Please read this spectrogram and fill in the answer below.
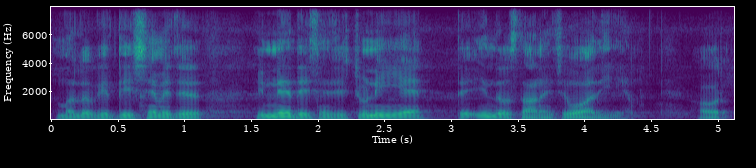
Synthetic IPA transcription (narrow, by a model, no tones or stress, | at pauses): mət̪ləbkid̪eːʃẽːʋɪt͡ʃɪnːẽːd̪eːʃẽːt͡ʃt͡ʃʊniːɛːt̪eːɦɪ̃nd̪oːst̪aːnẽt͡ʃoaːd̪ḭːɛ̰ː | ɔːɾ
